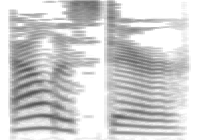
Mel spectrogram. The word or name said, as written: alasdair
